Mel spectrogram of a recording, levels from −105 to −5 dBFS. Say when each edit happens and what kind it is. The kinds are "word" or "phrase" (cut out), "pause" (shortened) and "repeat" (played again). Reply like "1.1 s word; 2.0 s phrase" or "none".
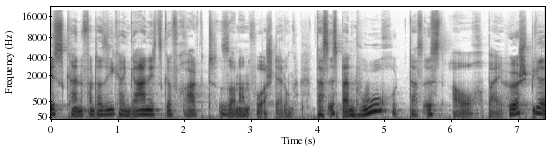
3.0 s phrase; 3.9 s pause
